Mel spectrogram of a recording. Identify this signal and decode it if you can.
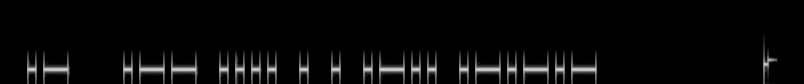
Morse code, heard as a keyed tone, about 14 wpm, 700 Hz. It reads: A WHEEL.
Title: Sentences from Top 500 Words 15wpm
